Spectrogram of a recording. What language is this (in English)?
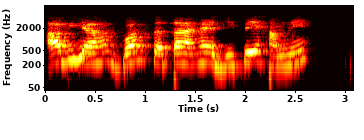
Hindi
